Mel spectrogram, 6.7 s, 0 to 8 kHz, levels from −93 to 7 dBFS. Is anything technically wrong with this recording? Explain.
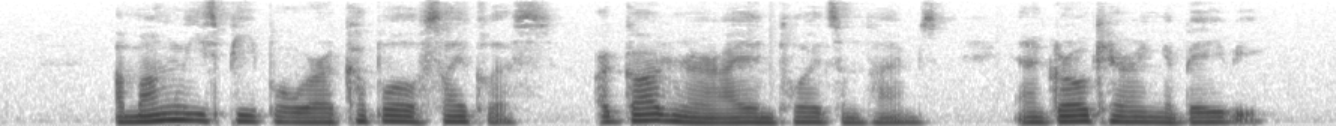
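No, nothing is technically wrong with this audio.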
